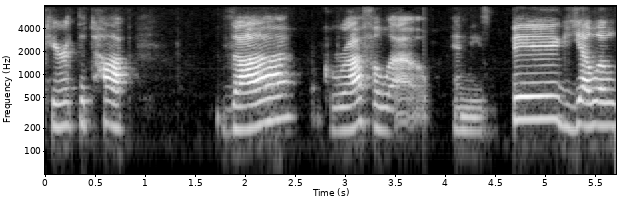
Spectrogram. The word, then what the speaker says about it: Gruffalo: about the word Gruffalo Gruffalo is a word that has three syllables let's clap them out ruff uh low awesome let's try that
